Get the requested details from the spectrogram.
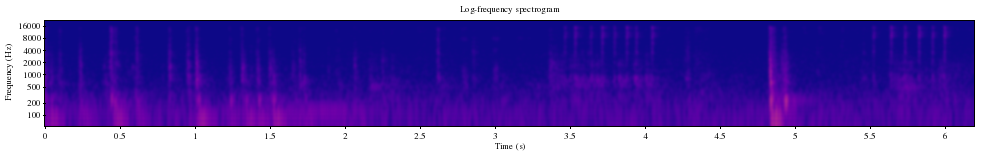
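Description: Both hands type with their fingertips on a full-size black plastic computer keyboard with a hollow body, producing quick bursts of short, bright key taps over a soft low thump. The taps come in uneven clusters with brief pauses, and one sharper, louder tap stands out near the end.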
